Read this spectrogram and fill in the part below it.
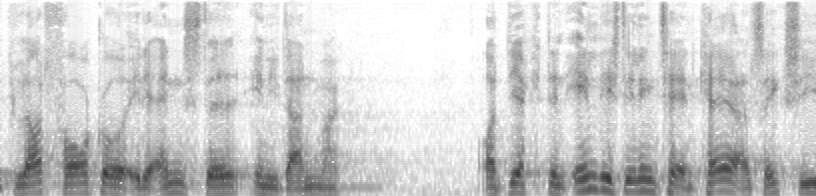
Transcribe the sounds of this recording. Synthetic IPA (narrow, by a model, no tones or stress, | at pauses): b̥lɒ̽d̥fɒːɡ̥ɔ̰̽ːe̝d̥ænð̩ˠsd̥eð̞ˠe̝nid̥ænmɑ̈ːɡ̥ | ʔɒ̽d̥eɐkʰd̥enʔenliəsd̥e̝le̝ŋt͡sʰɛːnkʰæjaæl̰sɒ̽e̝ɡ̥əsiː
